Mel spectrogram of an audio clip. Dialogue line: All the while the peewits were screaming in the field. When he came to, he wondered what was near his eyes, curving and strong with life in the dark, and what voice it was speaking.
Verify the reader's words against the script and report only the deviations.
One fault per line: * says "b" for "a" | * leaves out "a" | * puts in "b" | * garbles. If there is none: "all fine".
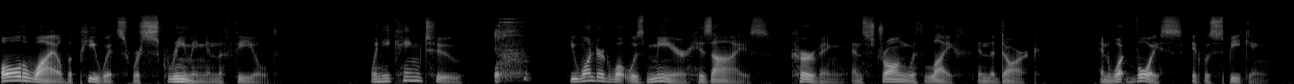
* says "mere" for "near"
